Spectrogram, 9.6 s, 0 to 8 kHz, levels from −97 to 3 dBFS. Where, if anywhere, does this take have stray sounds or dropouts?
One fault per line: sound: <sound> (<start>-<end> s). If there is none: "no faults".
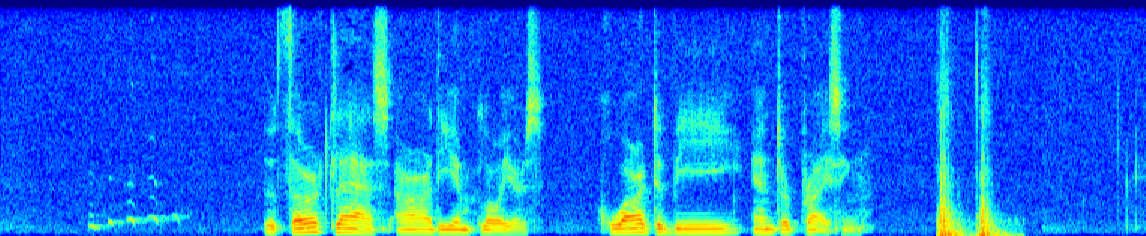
sound: laugh (0.7-1.6 s)
sound: thud (7.8-8.5 s)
